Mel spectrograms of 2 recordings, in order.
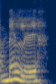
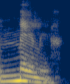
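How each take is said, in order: First: The stress is on the second syllable. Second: The stress is on the first syllable. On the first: The speaker calls it wrong. "você não vai falar meler" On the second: The speaker calls it right. "Dê um ênfase aqui no primeiro"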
